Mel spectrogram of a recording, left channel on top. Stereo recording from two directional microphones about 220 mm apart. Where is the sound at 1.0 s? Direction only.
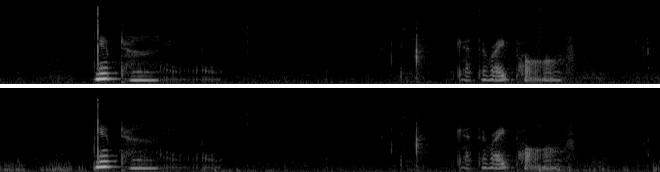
25° left (ahead or behind).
